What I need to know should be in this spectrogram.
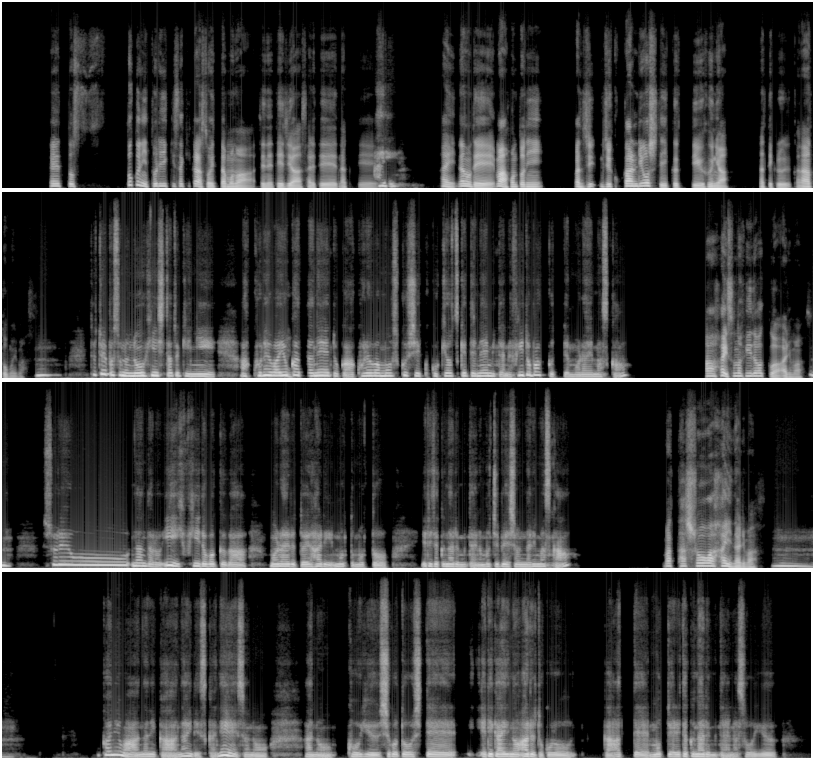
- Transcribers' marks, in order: none
- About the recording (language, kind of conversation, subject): Japanese, advice, 長くモチベーションを保ち、成功や進歩を記録し続けるにはどうすればよいですか？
